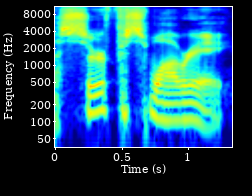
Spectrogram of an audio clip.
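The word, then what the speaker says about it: Cerf Sire: was given the name, uh, which is incredibly mispronounced intentionally. That's an interesting name. Uh, Surf Suare, C E RF, SI R E.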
